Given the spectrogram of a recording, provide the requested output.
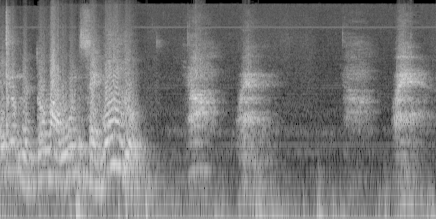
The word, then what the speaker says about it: Yahweh: Imposible de pronunciar en este estado, pero con la adhiriéndole la A de Adán y la E de Eva, es pronunciable Yahweh.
